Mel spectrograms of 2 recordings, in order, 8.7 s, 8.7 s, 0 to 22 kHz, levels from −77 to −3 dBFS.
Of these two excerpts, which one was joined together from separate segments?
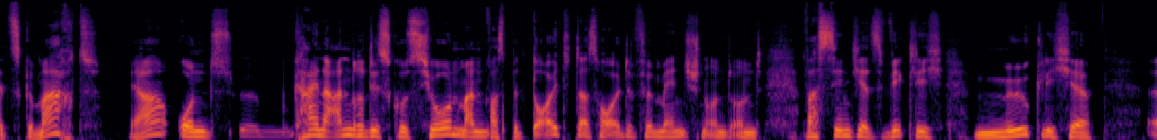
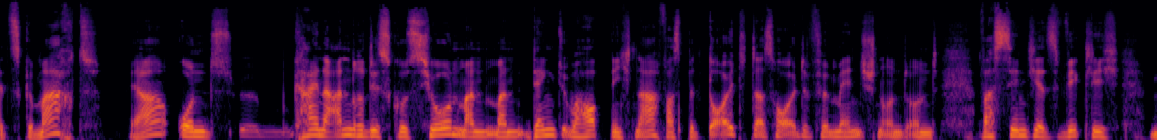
first; 1 cut; at 3.6 s

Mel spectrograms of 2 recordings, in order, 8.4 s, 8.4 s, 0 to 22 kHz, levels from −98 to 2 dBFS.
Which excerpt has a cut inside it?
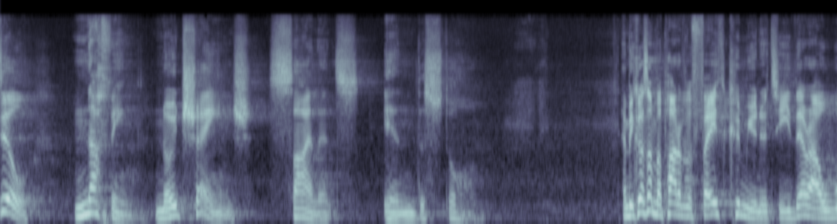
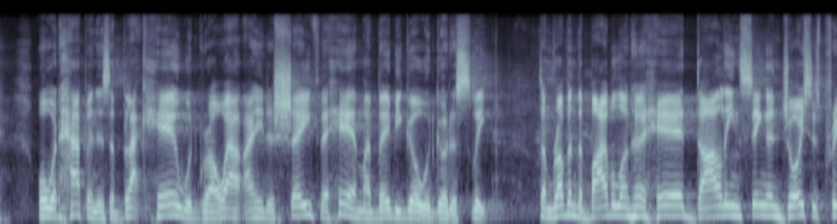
second; 1 cut; at 5.4 s

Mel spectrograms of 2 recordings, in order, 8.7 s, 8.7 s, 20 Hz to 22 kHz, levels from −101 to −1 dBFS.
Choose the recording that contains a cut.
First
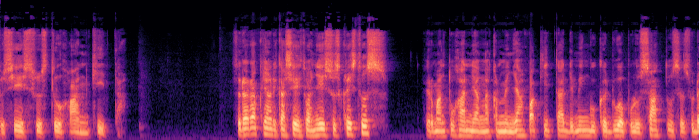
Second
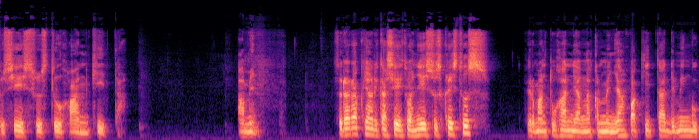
first; 1 cut; at 2.7 s

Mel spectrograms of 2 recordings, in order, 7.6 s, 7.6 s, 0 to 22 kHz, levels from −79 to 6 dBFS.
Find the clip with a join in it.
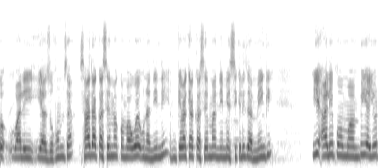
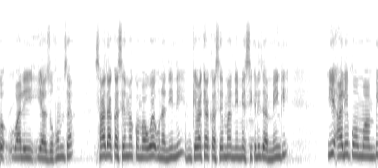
first; 1 cut; at 1.5 s

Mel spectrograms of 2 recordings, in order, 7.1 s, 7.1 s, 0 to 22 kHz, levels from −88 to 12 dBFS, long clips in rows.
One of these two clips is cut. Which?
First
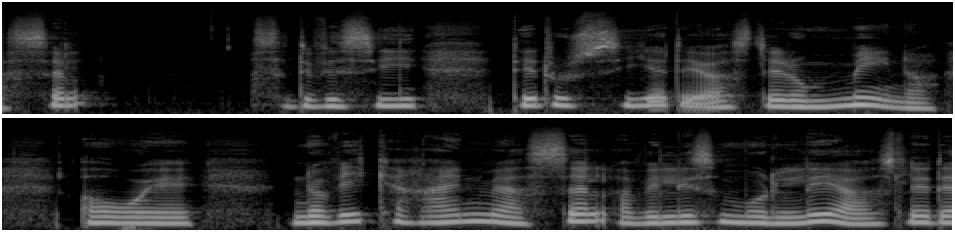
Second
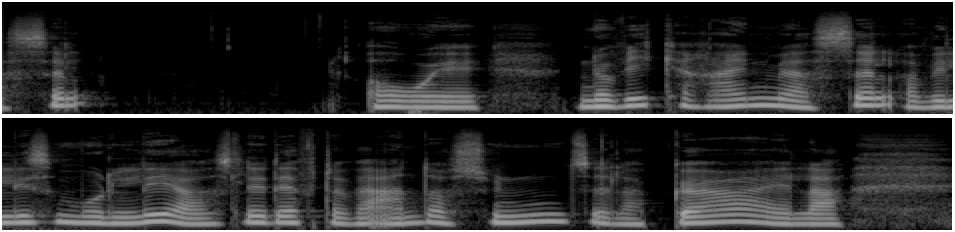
first; 2 cuts; at 0.9 s, 3.8 s

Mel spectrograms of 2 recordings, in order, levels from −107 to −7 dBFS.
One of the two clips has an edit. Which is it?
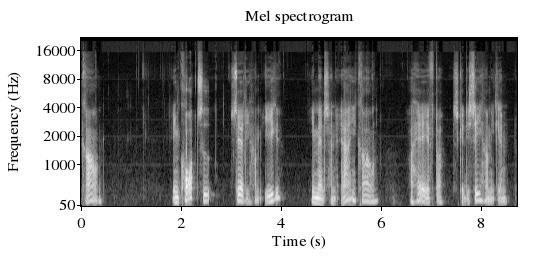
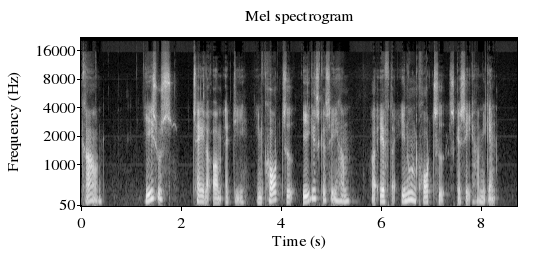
second; 2 cuts; at 1.1 s, 4.3 s

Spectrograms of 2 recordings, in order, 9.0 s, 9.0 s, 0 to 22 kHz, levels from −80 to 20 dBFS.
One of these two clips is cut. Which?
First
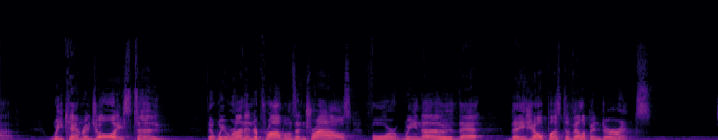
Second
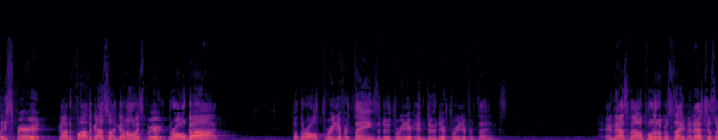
second; 1 cut; at 7.5 s

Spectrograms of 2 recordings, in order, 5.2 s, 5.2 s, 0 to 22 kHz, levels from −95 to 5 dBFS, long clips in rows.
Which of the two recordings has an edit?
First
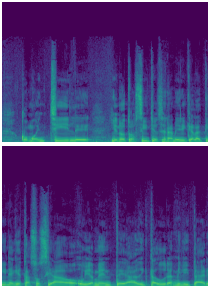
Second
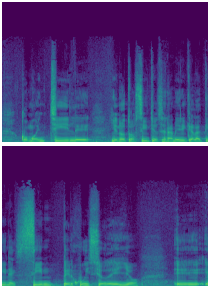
second; 1 cut; at 2.7 s

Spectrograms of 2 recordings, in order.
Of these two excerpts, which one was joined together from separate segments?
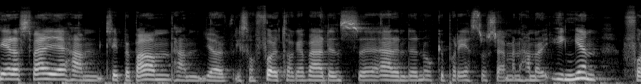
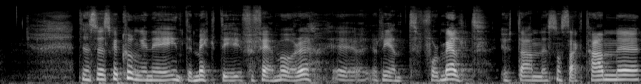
first; 1 cut; at 1.7 s

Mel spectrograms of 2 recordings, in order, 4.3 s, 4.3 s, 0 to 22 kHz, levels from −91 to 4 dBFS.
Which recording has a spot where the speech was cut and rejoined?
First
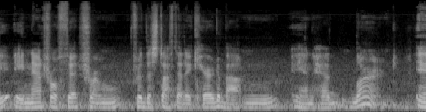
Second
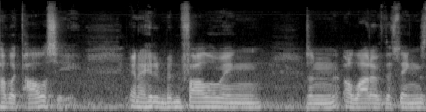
second; 2 cuts; at 1.2 s, 3.1 s

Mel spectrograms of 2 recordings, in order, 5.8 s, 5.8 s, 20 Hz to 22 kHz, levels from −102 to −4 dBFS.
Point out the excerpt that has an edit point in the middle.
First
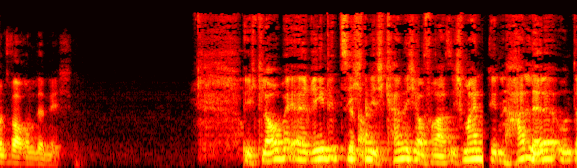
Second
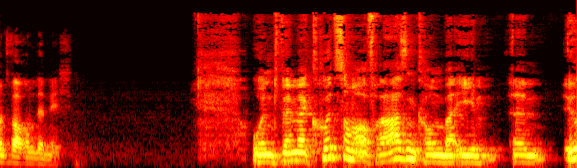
first; 3 cuts; at 2.4 s, 3.7 s, 4.8 s

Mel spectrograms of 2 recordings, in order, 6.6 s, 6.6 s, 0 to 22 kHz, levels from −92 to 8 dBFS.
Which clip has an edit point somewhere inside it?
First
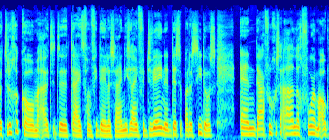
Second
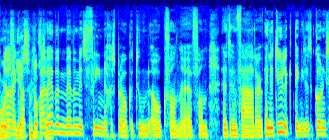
second; 1 cut; at 5.3 s

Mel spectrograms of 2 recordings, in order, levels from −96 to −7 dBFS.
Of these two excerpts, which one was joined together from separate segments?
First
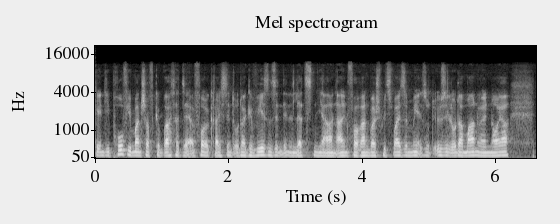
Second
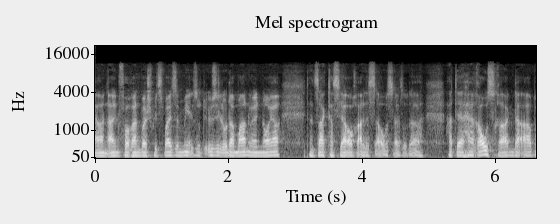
first; 1 cut; at 1.3 s

